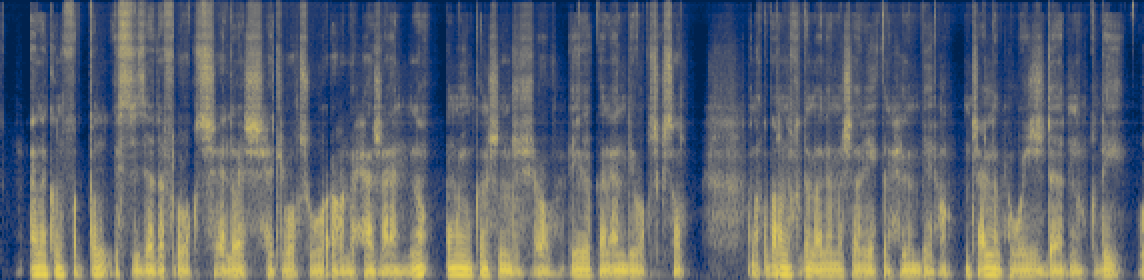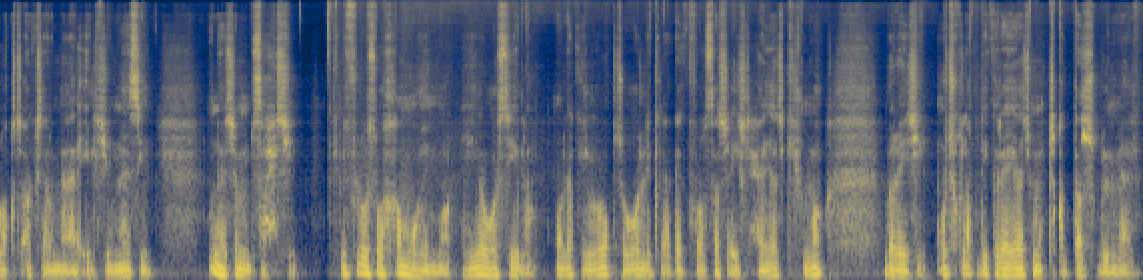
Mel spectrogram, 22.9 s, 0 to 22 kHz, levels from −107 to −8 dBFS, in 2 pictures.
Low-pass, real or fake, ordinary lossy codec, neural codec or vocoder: none; real; none; none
